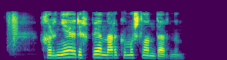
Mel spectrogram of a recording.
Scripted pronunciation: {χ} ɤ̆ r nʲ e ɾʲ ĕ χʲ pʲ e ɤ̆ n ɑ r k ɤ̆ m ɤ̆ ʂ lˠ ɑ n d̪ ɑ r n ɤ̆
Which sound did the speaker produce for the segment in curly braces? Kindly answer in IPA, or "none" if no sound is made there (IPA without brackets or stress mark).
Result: χ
